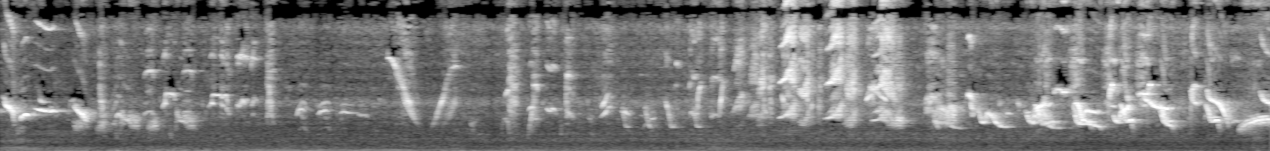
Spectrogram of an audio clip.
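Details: Chinese hwamei singing competitively in a contest during its moult: a dense, fast run of clear whistled and warbled notes. Short high phrases follow each other rapidly and grow louder and busier toward the end.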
